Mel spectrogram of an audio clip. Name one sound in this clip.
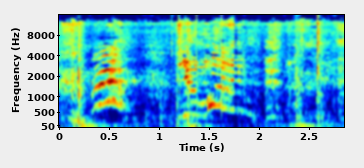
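A young man yells loudly nearby.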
